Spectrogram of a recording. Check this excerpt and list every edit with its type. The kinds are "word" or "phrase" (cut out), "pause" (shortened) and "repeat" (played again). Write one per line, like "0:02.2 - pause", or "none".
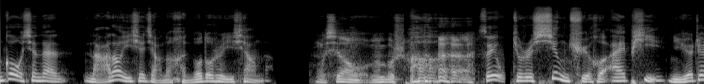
0:02.4 - word
0:04.0 - word
0:04.7 - word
